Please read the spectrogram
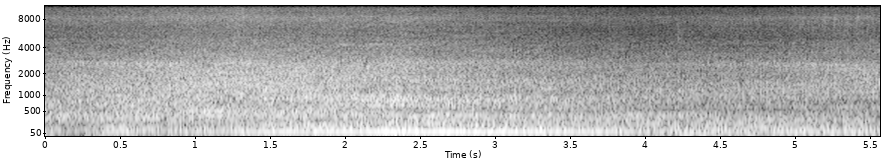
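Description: Heavy cargo truck driving past close by: a deep engine note with tyre and road noise that builds to its loudest about two seconds in, then fades as the truck pulls away.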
